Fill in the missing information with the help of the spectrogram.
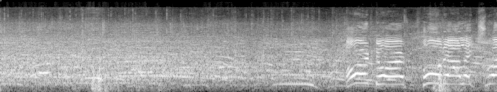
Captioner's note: crowd chatter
